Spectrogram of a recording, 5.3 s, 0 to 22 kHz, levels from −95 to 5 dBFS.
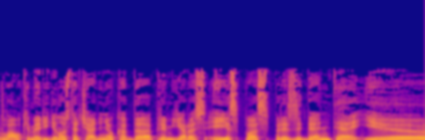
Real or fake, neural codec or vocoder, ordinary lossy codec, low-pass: real; none; MP3, 48 kbps; 19.8 kHz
